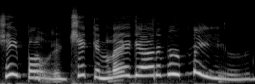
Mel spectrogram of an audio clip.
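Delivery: put-on very high little kid voice. Imagining little kids reacting at a circus, imitating little kids talking. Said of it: "I don't know why they speak like that".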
